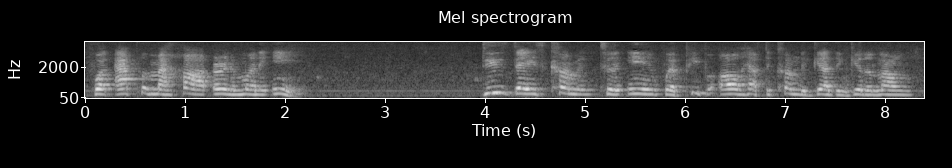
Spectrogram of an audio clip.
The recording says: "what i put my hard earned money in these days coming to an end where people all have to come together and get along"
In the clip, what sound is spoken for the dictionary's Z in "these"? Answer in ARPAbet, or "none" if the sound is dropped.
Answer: Z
